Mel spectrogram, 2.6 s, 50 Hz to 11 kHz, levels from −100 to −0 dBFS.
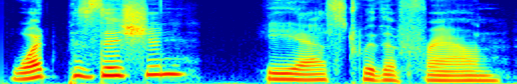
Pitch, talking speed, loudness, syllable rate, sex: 210 Hz, 160 wpm, -19 LUFS, 4.7 syllables/s, female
